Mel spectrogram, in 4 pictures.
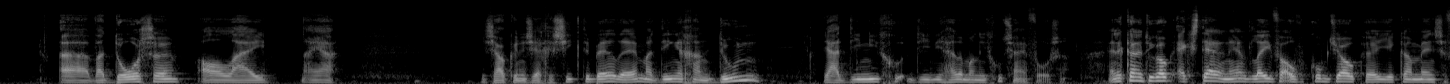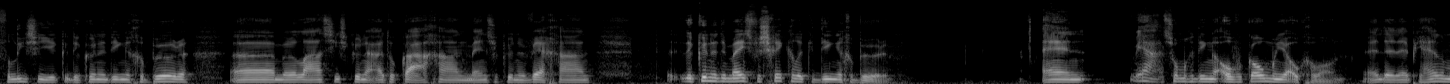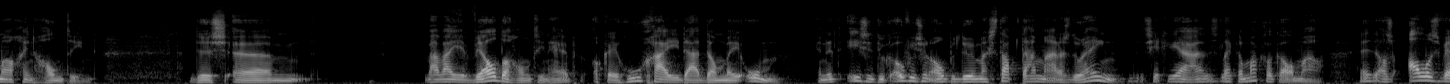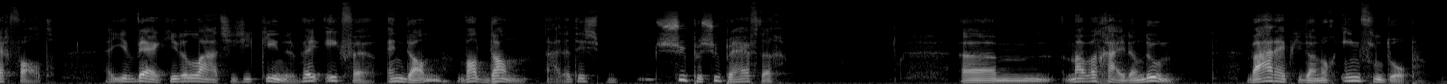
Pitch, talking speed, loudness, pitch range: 115 Hz, 170 wpm, -32 LUFS, 100-135 Hz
